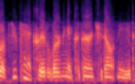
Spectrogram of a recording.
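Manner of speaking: normal talking voice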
